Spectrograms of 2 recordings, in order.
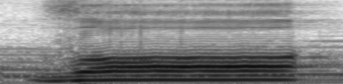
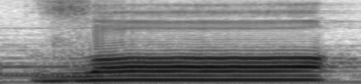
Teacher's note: জিহ্বার আগা, সামনের উপরের 2 দাঁতের আগার সঙ্গে লাগিয়ে উচ্চারিত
